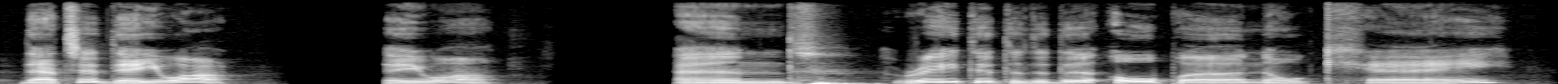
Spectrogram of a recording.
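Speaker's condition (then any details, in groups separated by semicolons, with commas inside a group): No condition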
